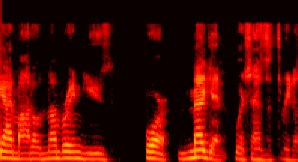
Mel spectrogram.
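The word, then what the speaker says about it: M3GAN: So Megan, so M3 Gam, but obviously the three is supposed to be the backwards E. So uh a spin-off of the movie Megan.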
